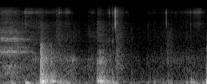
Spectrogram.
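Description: Footsteps as a man gets up from a desk chair and walks away: two heavy steps about half a second apart, the first the louder.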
